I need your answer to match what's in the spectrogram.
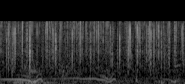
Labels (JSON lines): {"label": "biophony, cascading saw", "recorder": "SoundTrap 600 or HydroMoth"}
